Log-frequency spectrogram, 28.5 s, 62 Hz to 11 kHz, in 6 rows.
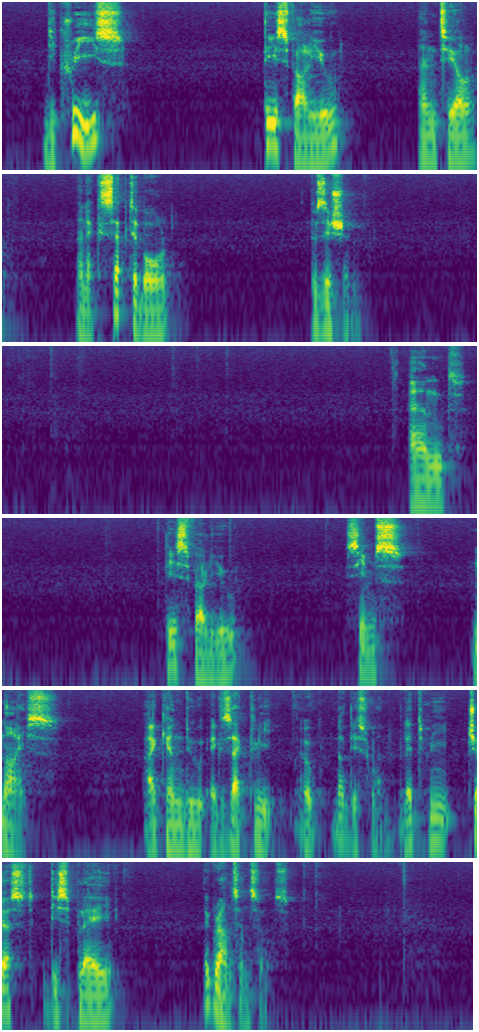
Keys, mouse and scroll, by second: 1.2 shift+click, 4.9 middle click, 8.9-9.4 scroll up 1, 9.4-9.8 scroll down 1, 9.8 shift+middle click, 10.3 ctrl+middle click, 11.8 middle click, 15.8 shift+middle click, 16.9-17.5 scroll down 1, 17.5 middle click, 18.4 ctrl+middle click, 20.9 right click, 22.2 ctrl+z, 24.9 click, 26.9 right click.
